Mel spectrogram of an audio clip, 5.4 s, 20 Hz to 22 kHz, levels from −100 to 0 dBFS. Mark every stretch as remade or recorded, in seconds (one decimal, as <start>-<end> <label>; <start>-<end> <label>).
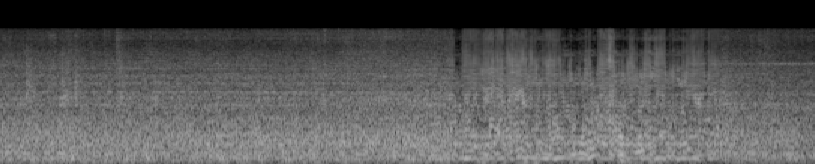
0.0-3.0 recorded; 3.0-4.8 remade; 4.8-5.4 recorded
